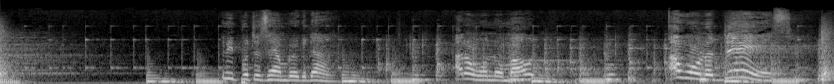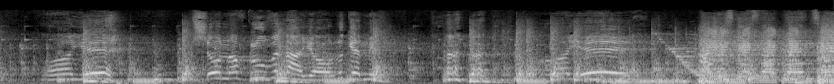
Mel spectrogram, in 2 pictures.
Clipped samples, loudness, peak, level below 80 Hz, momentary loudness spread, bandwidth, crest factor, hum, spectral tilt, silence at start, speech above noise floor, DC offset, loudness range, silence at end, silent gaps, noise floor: under 0.1%; -16 LUFS; 0 dBFS; -32 dBFS; 14 LU; 14.5 kHz; 16 dB; none; -5 dB/octave; 0 s; 24 dB; under 0.1%; 6 LU; 0 s; none; -39 dBFS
